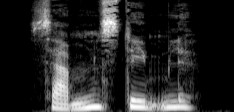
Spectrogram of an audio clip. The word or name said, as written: sammenstimle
